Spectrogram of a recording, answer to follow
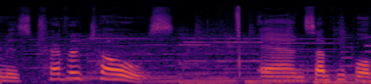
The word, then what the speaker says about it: Toews: special guest this week his name is Trevor toes and some people pronounce at Trevor Taves but he is a gospel country singer and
